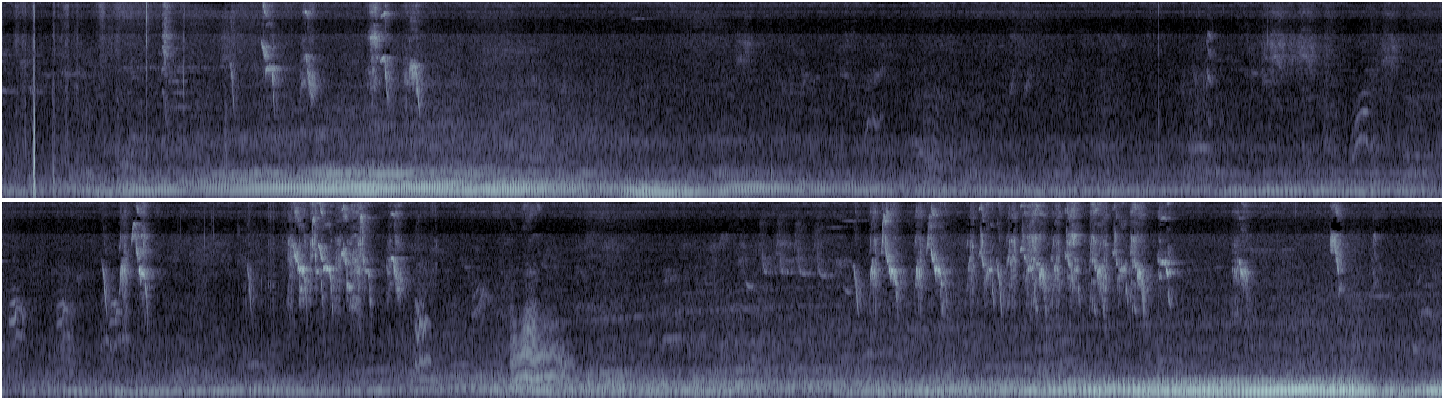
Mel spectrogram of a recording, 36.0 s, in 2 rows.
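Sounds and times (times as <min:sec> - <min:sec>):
small birds chirping: 0:00.1 - 0:11.3, 0:12.3 - 0:36.0.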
